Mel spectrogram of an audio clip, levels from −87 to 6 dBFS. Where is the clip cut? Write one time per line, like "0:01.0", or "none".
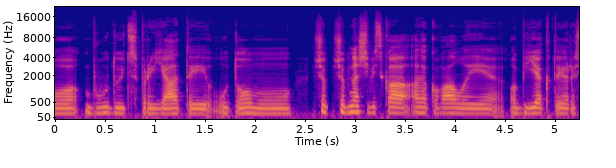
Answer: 0:01.6
0:02.7

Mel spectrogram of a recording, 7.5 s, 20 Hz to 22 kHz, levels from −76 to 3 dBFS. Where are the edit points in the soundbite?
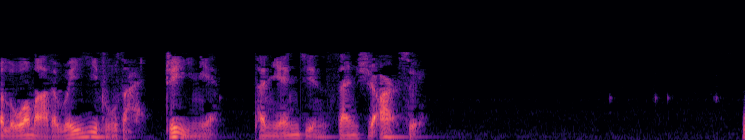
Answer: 0:01.5

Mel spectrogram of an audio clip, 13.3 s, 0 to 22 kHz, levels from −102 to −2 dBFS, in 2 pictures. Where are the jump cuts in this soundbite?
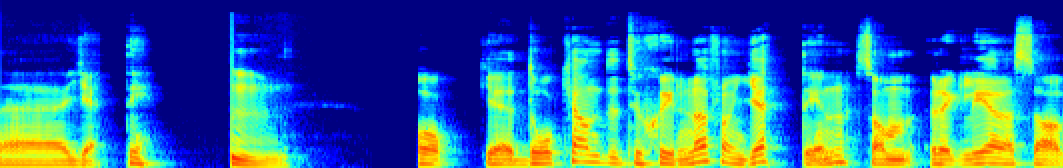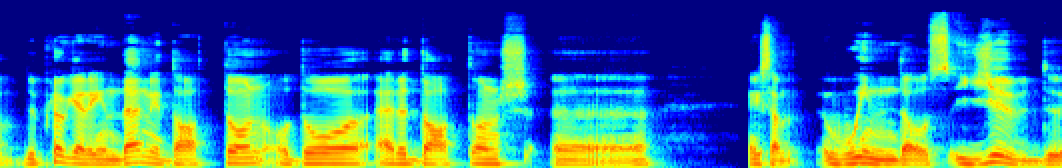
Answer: none

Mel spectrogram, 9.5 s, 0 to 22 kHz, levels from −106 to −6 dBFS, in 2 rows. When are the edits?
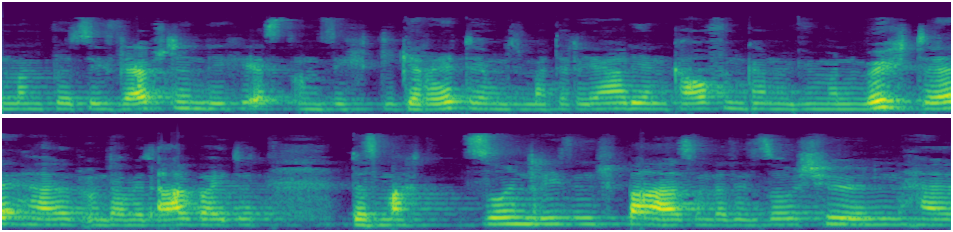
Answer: none

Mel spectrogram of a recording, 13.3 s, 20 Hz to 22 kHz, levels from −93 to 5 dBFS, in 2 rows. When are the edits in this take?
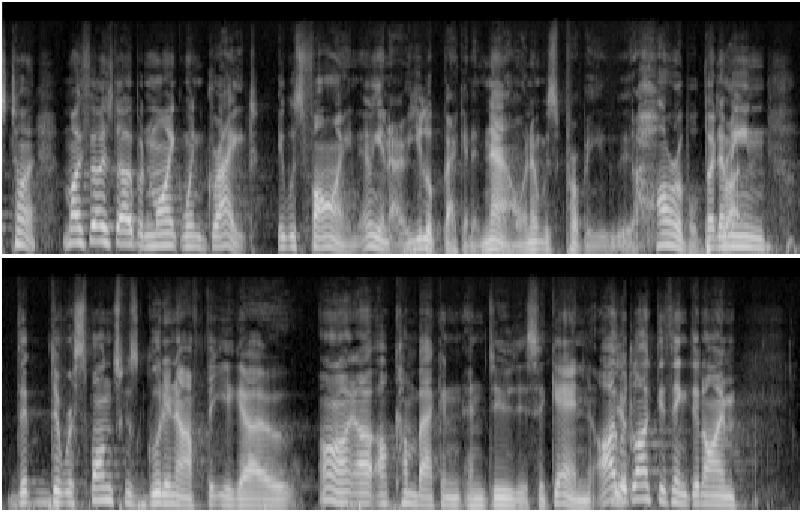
none

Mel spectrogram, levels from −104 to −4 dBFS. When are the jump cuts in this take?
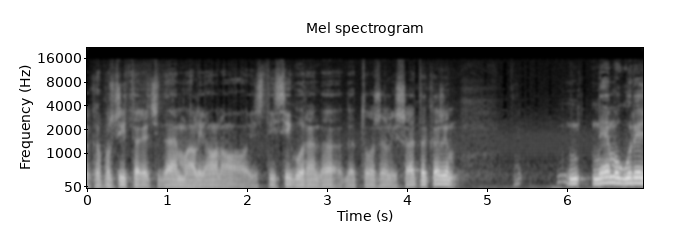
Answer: none

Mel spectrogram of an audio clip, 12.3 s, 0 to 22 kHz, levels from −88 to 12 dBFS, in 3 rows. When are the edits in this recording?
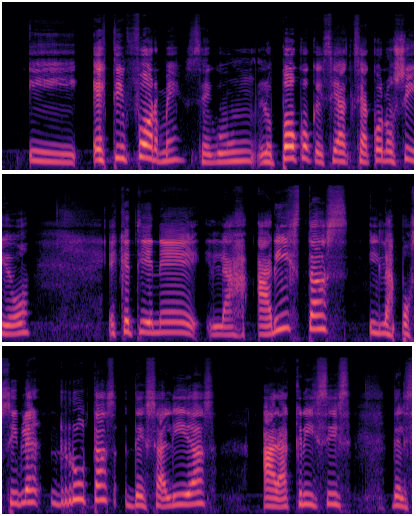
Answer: none

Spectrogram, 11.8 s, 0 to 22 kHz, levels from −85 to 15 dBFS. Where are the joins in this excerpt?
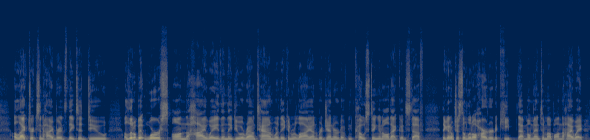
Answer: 0:01.5
0:07.0
0:09.1

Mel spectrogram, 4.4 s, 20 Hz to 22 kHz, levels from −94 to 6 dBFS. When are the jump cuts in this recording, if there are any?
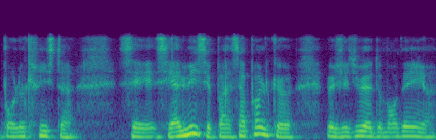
none

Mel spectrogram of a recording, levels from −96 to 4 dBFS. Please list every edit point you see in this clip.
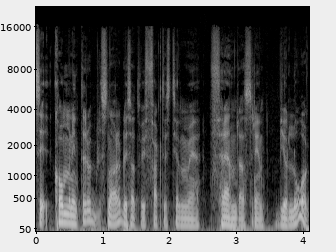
0:02.5

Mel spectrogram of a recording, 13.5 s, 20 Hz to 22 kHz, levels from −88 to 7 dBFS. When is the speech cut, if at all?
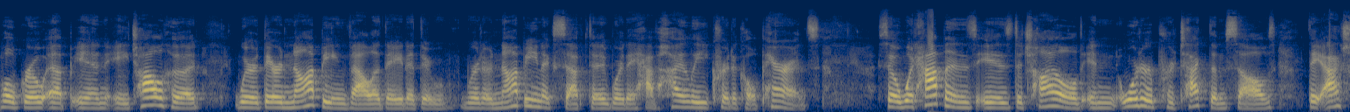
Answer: none

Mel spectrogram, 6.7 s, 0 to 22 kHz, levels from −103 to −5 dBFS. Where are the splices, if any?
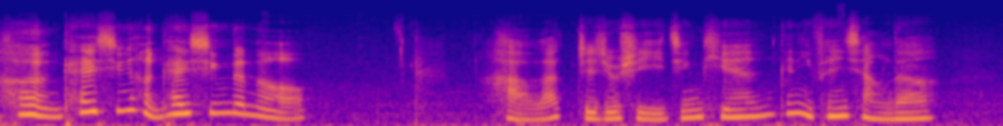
0:03.7

